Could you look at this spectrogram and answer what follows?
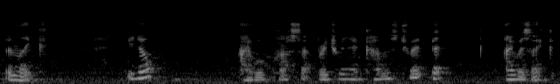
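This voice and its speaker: A woman from the United States telling a rambling travel story, mostly in a hushed whisper, chatty and full of "I was like". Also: a little high, moderate pace. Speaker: vlogger. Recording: dull lo-fi audio with clear background noise.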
